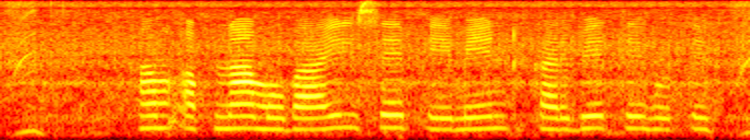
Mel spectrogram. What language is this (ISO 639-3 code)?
mag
